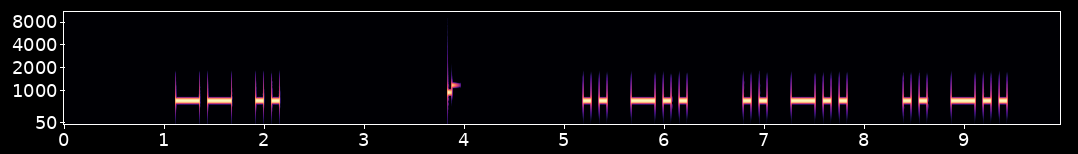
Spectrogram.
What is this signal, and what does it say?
Morse code, heard as a keyed tone, about 15 wpm, 700 Hz. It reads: MI ID ID ID
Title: US States Repeated 3x 15wpm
